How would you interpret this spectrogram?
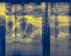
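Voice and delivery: loud, quick, rough, raspy character voice. Recapping a show and quoting a character's line, raspy voice. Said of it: "it's kind of raspy".

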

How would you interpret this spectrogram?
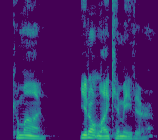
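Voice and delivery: ordinary delivery

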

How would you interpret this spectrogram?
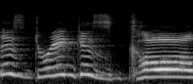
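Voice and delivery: loud, high, very slow, drawn-out whine. Retelling a date's complaints at a bar: imitating London Tom whining. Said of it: "But he was super whiny".

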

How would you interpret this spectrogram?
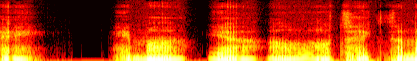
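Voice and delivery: scared, high, very hushed half-whisper. Retelling speaking to mom after a frightening day: imitating own past half-whisper. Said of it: "talking like this".

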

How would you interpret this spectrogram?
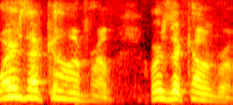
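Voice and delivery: put-on frantic, crazed-sounding voice. Retelling a wrestler searching for a hidden taunter: imitating someone going crazy. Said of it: "starts going crazy".

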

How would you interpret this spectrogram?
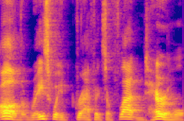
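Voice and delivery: normal talking voice

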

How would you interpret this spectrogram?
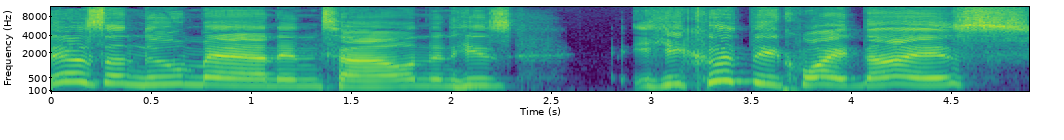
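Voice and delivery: bad, goofy, very high, loud New Zealand accent. Imagining the Kiwis reacting to Jason's arrival, doing a doofy Taika Waititi impression. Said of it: "What's that accent?".

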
